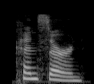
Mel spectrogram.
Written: concern

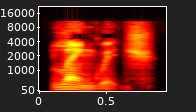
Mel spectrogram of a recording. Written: language

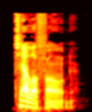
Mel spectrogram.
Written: telephone

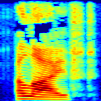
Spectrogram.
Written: alive

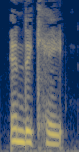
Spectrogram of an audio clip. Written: indicate

